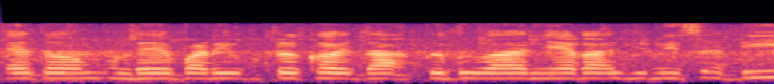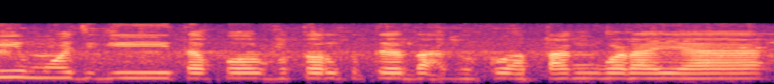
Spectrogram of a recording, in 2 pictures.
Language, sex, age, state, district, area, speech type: Santali, female, 30-45, West Bengal, Purba Bardhaman, rural, spontaneous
